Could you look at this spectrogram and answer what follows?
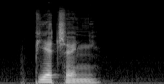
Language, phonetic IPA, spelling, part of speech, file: Polish, [ˈpʲjɛt͡ʃɛ̃ɲ], pieczeń, noun, Pl-pieczeń.ogg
